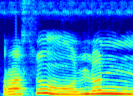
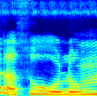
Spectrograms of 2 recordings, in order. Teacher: லம் பேஷலன் ரசூலுன் இன் சவுண்டுக்கு அப்புறமா 28 எழுத்துக்கள் என்ன எழுத்து இட பெற்றிருக்கோ அந்த எழுத்துக்கான சட்டத்தை அமல்படுத்தனும் இங்க மீம் இது குனாவின் எழுத்து மீம் இடம் பெற்றிருக்கு அதனால நம்ம என்ன பண்ணும் இன் சவுண்ட முற்றிலமா நீக்கிட்டு இம் சவுண்ட சேர்த்து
